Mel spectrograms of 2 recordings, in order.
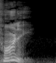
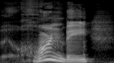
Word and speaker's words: Hornby: and the correct pronunciation for the suburb of Horny. I never knew the B was silent. You know, I've been pronouncing it Hornby for the past 30 years.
